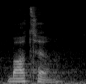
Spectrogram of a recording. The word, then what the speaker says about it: bottom: Ở đây có một cách đọc khác nữa của người Mỹ, đó là âm T ở đây các bạn không đọc nữa mà các bạn chuyển thành âm D luôn.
